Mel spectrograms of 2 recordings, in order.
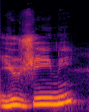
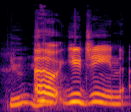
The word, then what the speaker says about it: Eugene: From a place, am I going to pronounce this right? Eugenie? – Eugene.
